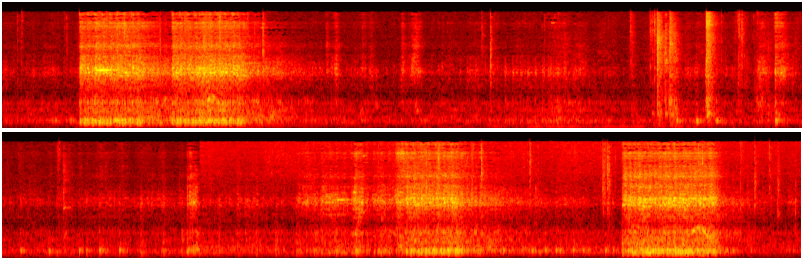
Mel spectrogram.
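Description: Bursts of gunfire rattle loudly through a small loudspeaker.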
